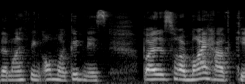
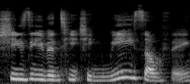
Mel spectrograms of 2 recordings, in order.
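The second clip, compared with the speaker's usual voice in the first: usual speaking voice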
